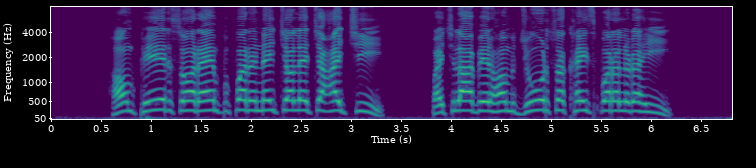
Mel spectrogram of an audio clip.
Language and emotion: Maithili, fearful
